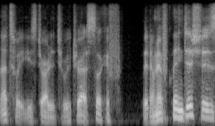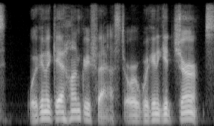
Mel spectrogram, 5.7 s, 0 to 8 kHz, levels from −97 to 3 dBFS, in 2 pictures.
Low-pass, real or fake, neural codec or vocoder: 7.2 kHz; fake; codec, 16 kHz, 0.8 kbps, ZipCodec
